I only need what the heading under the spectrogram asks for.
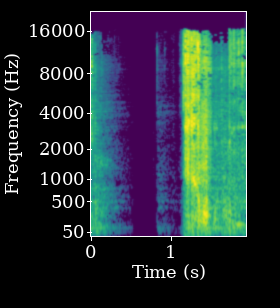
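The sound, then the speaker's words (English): Near silence, then a sudden loud, crisp crunch as a Proper Crisp rosemary and thyme potato chip is bitten, followed by a few seconds of crackly chewing. “That chip is delicious.”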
